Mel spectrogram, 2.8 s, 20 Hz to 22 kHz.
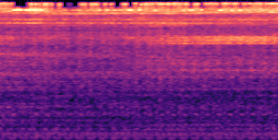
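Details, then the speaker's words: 1972 MGB after oil change, SU HIF44 carburetors adjusted and synced: idle lowered from 1400 to about 1000 rpm, low even pulsing with no misses, knocks or hunting, running smoothly. "About 1K on the RPMs. That's pretty good. It's pretty smooth."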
